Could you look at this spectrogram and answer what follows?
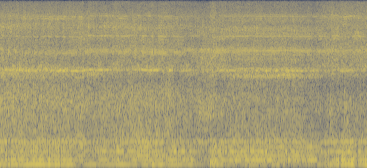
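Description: Random orbital sander running steadily, sanding a multiplex plywood panel.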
